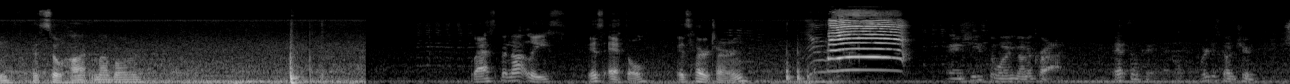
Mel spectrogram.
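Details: Baby goats during hoof trimming: one loud, wavering, high bleat rises sharply for about a second midway, with a person talking before and after it and a low steady hum underneath.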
